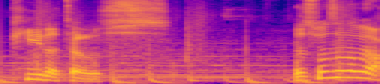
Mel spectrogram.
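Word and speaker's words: Πιλᾶτος: And this one you pronounce Pilatos. Pilatos.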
